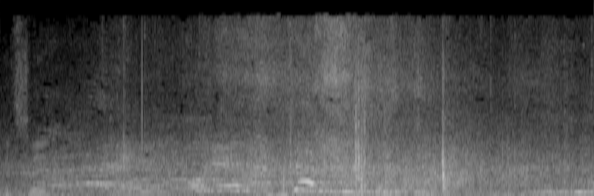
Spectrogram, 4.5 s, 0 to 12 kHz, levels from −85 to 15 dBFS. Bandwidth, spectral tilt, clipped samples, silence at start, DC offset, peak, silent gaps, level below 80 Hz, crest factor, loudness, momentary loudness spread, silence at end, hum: 11.5 kHz; -3.5 dB/octave; under 0.1%; 0 s; under 0.1%; -2 dBFS; none; -42 dBFS; 20 dB; -23 LUFS; 12 LU; 0 s; none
